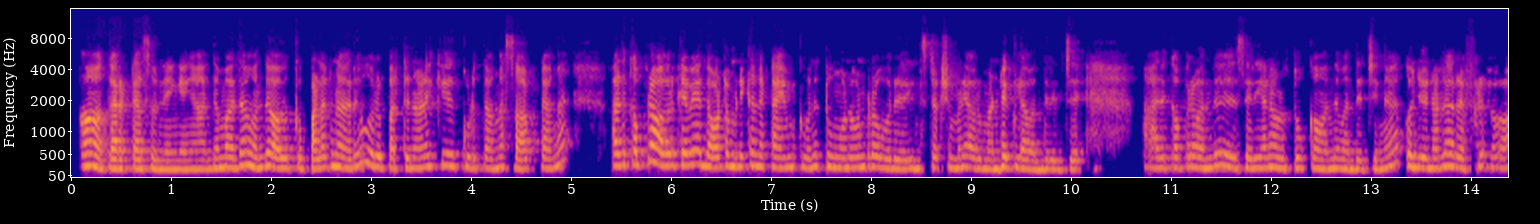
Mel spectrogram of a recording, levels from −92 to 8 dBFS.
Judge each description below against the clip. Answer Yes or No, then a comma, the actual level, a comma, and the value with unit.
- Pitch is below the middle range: No, high, 220 Hz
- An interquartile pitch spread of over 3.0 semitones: No, narrow, 2.6 semitones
